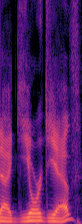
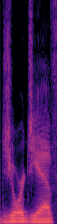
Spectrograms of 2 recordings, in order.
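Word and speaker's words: Georgiev: my video last night it's gorv not georgev or however I was pronouncing it it obviously was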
